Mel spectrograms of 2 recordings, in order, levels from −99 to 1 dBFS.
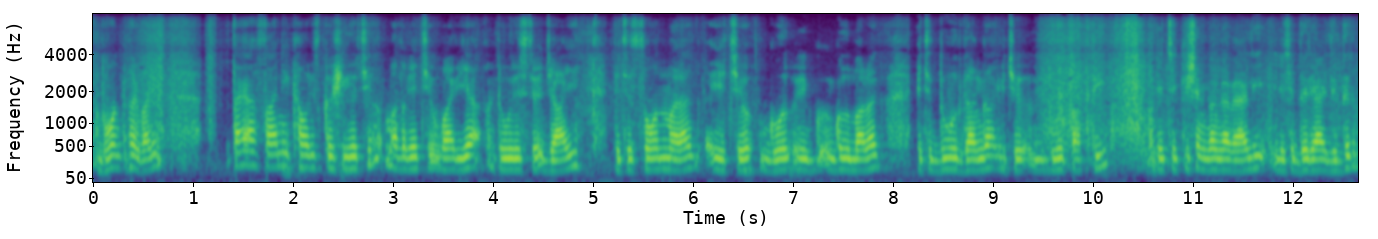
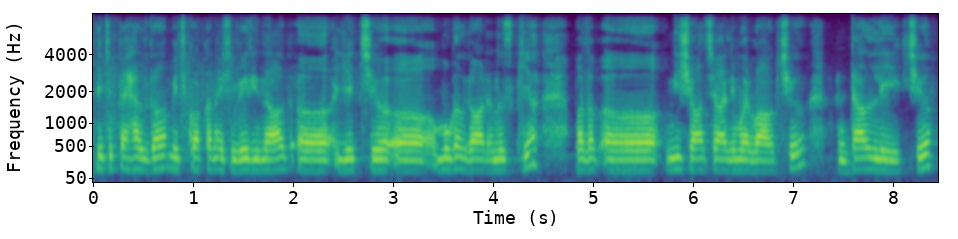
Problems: none marked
